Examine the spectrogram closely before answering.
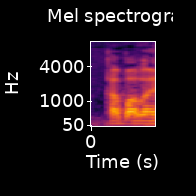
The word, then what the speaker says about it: cabalá: fala cabala fala cabala cabalá é pronúncia correta Assim como as pessoas confundem a pronúncia de yoga as palavras as pessoas falam yoga a pronúncia correta é cabalá tá então gente todo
